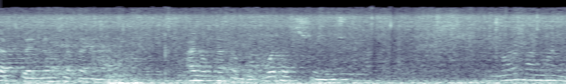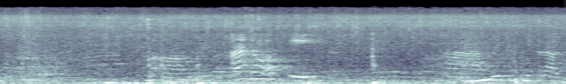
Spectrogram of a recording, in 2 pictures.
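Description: A second young woman answers calmly, close by.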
